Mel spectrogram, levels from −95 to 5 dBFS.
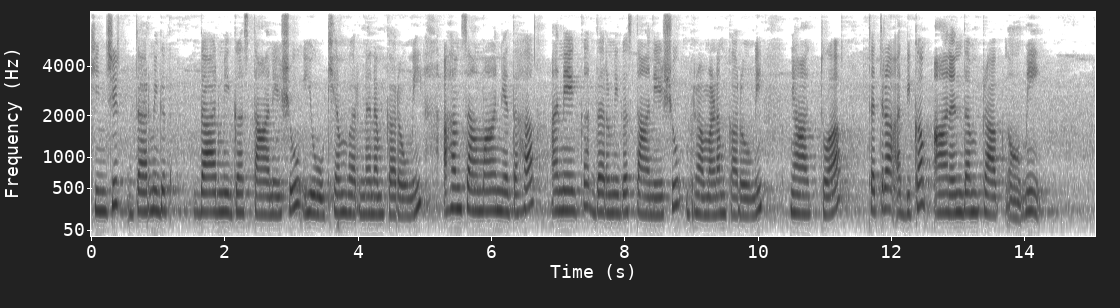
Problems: constant background noise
